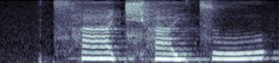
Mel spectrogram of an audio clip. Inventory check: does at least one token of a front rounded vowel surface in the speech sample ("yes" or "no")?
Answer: no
